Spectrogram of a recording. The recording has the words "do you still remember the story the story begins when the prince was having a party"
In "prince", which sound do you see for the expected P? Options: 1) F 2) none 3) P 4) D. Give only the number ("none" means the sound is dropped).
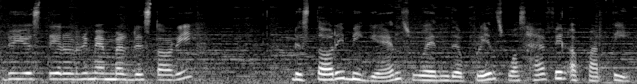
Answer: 3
